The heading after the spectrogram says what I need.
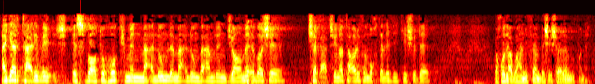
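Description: A man's voice: medium pitch, steady tone, husky. A man giving a religious lecture in an earnest, reasoning manner, repeating his key phrases for emphasis. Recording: echoey hall, dull lo-fi sound.

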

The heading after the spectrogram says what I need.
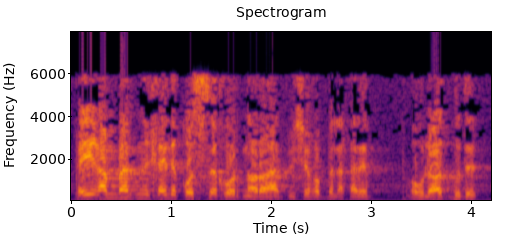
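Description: A man's voice: medium pitch, creaky, long reverb tail, muffled recording. A male preacher giving a sermon. He retells stories, acts out the speakers' lines and recites Arabic verses. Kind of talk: sermon with storytelling.

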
